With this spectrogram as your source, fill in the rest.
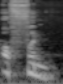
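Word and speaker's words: often: टी में क्या क्या हो सकता है, जैसे एक होता है नॉर्मल, ऑफन, नॉर्मली, ऑफन, ज़्यादातर, इसमें टी साइलेंट हो गया।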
